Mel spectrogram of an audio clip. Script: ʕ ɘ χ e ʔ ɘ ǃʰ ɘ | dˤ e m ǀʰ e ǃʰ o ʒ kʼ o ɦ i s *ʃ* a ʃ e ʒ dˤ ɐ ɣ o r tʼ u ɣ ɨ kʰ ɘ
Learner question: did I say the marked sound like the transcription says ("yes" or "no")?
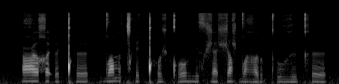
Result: no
